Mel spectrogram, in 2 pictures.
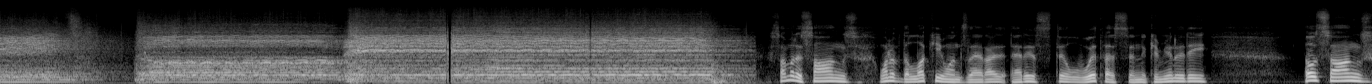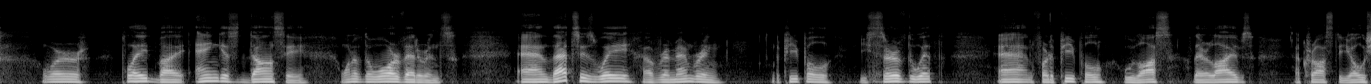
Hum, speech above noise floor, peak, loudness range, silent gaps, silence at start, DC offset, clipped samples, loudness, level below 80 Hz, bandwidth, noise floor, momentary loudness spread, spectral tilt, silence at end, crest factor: none; 32 dB; -2 dBFS; 3 LU; none; 0 s; under 0.1%; under 0.1%; -20 LUFS; -48 dBFS; 13.5 kHz; -51 dBFS; 12 LU; -6.5 dB/octave; 0 s; 18 dB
